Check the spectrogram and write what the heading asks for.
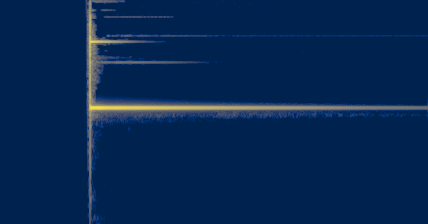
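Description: A single bell ding: one clear, high ringing note struck about a second in, fading away over about two seconds.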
